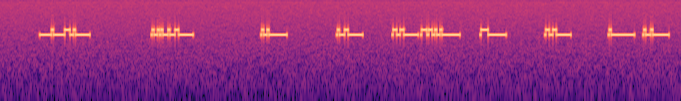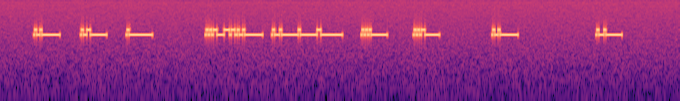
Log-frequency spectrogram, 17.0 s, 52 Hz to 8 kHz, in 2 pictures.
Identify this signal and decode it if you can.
TTY/TDD text telephone tones (45.45 baud Baudot), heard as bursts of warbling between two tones, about 400 Hz shift, 1600 Hz centre. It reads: NJU78 98Q2S 1VYS1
